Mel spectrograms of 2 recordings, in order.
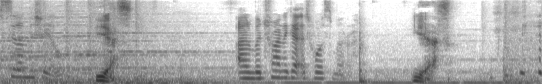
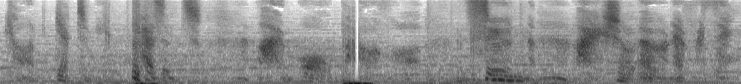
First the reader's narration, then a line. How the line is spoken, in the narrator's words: Malzar just growls and says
